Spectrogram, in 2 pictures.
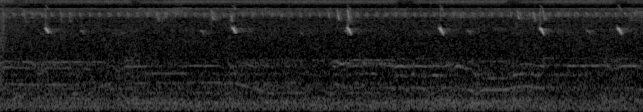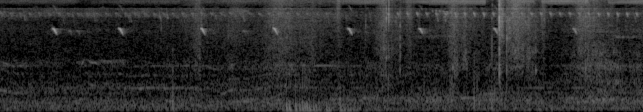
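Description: Near-silent hillside ambience with a small bird's short high chirp repeated roughly once a second, and fainter bird calls further off. A few soft thumps and rustles come in near the end.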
